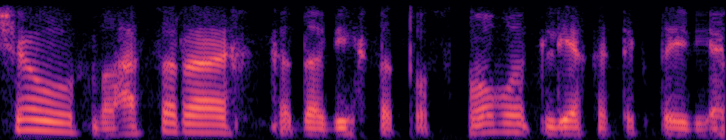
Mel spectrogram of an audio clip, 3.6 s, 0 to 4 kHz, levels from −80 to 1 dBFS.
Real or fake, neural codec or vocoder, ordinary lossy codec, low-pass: real; none; AAC, 32 kbps; 3.6 kHz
